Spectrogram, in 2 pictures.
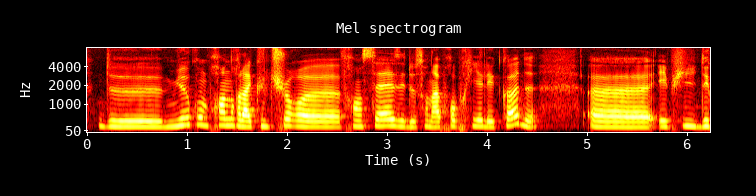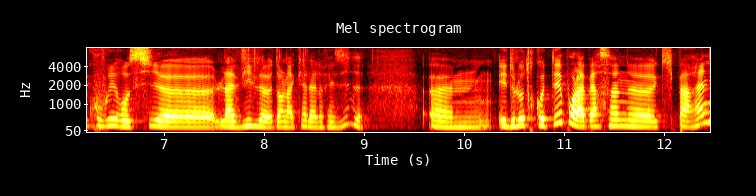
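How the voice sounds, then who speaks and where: A woman's voice: medium pitch, dark tone. A woman explaining a mentoring program for refugees at a public talk, with many hesitant fillers. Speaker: charity program speaker. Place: event hall with an audience.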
